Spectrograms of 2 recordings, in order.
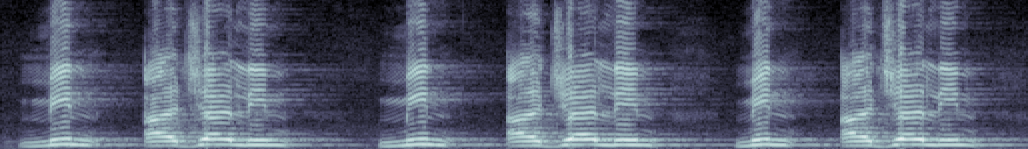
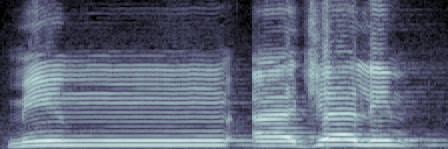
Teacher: نون ساکن کی آواز کو بالکل ظاہر کر کے جلدی سے بغیر غنہ کے پڑھیں گے. جیسے میم نون زیر من, حمزہ زبر آ, من آ, جیم زبر جا, لام دو زیر لن, اجلن, من اجلن, من اجلن, من اجلن. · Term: اظہار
